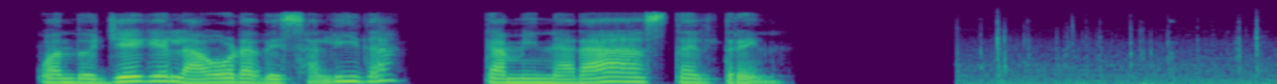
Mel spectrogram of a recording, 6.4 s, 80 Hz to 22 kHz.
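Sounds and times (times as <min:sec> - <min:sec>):
speech: 0:00.2 - 0:04.0
keyboard typing: 0:04.8 - 0:06.3.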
